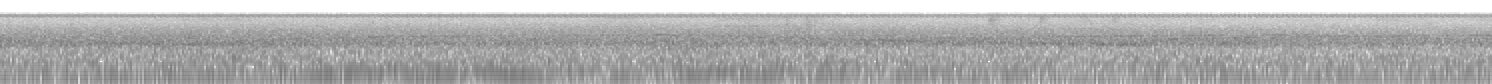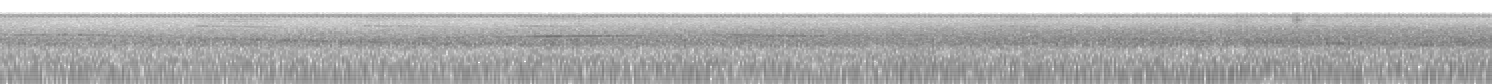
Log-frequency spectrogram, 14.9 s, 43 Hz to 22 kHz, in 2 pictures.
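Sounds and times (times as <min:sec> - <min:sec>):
outdoor background noise: 0:00.0 - 0:14.9
siren wailing: 0:01.8 - 0:12.7.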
